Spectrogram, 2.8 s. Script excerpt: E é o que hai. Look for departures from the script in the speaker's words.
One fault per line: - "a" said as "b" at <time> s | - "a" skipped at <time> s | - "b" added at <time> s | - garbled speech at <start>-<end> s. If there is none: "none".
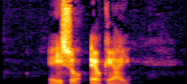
- "iso" added at 0.9 s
